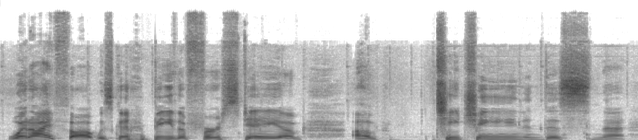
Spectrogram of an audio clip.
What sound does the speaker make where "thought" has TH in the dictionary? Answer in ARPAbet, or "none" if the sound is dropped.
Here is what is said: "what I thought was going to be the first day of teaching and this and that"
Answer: TH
